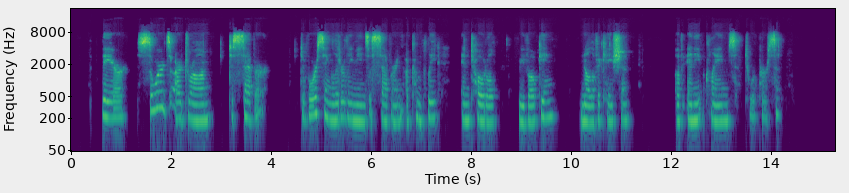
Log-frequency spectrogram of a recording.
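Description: An older woman speaks with animation into a close microphone.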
